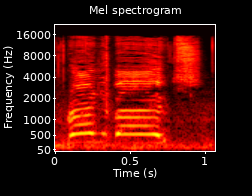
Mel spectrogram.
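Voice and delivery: high, loud sung-out call; roundabout shout. Pretend. Dedicated to Sam from Canada, high loud shout. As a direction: belt it out high on one held note.

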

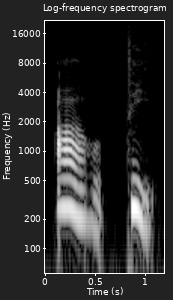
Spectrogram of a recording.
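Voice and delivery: "Alltid" said as "alti", final d dropped; silent final d. Shown as a demonstration. Teacher models "Alltid" without the final d. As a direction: say "Alltid" with no d at the end. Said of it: "ми не вимовляємо останню літеру Д".

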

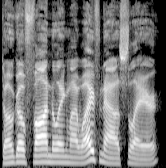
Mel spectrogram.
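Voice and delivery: loud, high, slow jovial warning; merry, drawn-out drunken jest; laughing drunken teasing. Acted. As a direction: tease a friend with boozy mirth.

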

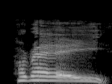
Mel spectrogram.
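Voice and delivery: loud, high cheer; shout. Acted. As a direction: yell it up to the sky with joy. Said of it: "you shouted".

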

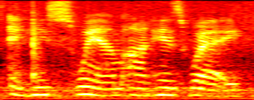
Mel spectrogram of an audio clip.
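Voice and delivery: plain reading voice

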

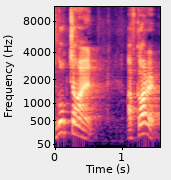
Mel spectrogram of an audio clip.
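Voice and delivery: high, loud proud announcement; triumphant. A narrator's reading. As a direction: burst out with the news. Boy triumphantly shows the bird.

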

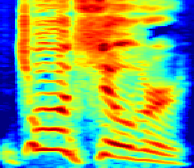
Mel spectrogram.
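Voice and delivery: slow, weighty squire's address; a lightly voiced offended squire; stern squire. A narrator's reading. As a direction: lean on the name like a stern gentleman.

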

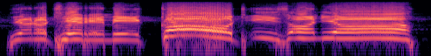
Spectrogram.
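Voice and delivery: loud, rising sermon cadence over the music; preaching at full force. Acted. Pastor rallying the congregation, loud preaching. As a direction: preach it to the whole church.

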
